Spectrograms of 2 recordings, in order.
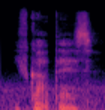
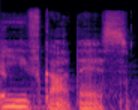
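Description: First: It is said in a stern, flat way. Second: It is said in an animated, lively way.

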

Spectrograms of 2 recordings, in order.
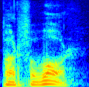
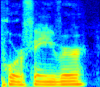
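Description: First: It is said with a native Spanish accent. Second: It is said with an American-English accent.

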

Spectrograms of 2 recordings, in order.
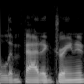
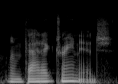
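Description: First: It is said at normal conversational speed. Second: It is said slowly and deliberately.

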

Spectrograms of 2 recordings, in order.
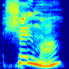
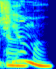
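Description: First: The name starts with an 'sh' sound. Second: The name starts with a 'ch' sound. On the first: The speaker calls it wrong. "Not Shoma" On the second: The speaker calls it right. "When she says it, she introduces us. I'm Chioma"

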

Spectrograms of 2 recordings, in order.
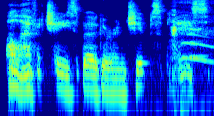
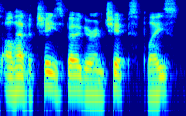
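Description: First: It is said in a whisper. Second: It is said in a normal voice.

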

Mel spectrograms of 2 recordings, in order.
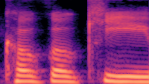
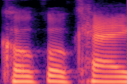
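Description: First: The second word is pronounced like 'key'. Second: The second word is pronounced like 'kay'. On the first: The speaker calls it right. "I'm going to say Coco Key" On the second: The speaker calls it wrong. "I hate calling it Coco K because that's wrong"

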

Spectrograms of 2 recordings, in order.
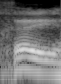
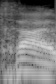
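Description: First: The vowel sounds like the 'ay' in day. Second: The vowel sounds like the 'i' in high. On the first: "the Chei has a Tzeirei" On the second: "you say Chay with a Pasach under the Ches"

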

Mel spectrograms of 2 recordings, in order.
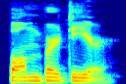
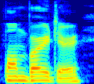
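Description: First: The name ends with a 'dee-er' sound. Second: The name ends with a 'dor' sound. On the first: The speaker calls it right. "It's clearly Bombirdier" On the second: The speaker calls it wrong. "you're pronouncing it wrong again. It's not Bombirdor"

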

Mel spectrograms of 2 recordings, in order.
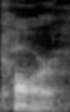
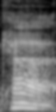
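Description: First: It has a general accent with the r. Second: It has a Boston accent with no r.

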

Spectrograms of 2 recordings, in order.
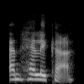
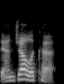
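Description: First: The name is said with Spanish pronunciation. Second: The name is said with English pronunciation. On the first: This is how the owner of the name says it. The speaker calls it right. "she goes, Angelica. And she'll keep doing it until they say it properly" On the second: This is how English speakers read the name. The speaker calls it wrong. "If you're speaking English, like that's how you would pronounce it"

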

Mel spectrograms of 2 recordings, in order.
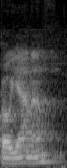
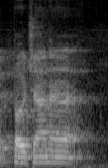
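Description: First: The J is silent. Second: The J is sounded like an English J.

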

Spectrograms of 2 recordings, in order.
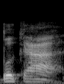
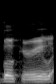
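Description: First: The name is said in a put-on British accent. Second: The name is said in a plain American accent. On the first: The speaker calls it right. "I think it was more like Booker. ... his British accent" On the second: The speaker calls it wrong. "we said Booker"

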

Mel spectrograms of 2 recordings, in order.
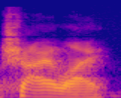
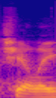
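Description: First: The word rhymes with highlight. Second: The word does not rhyme with highlight. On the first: It names the small New York town. The speaker calls it right. "rhymes with highlight" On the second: It names the South American country. The speaker calls it wrong. "not Chile"

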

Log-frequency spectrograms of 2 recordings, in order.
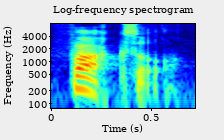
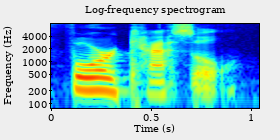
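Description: First: It is said with a New England accent. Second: It is said in full, as spelled. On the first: "if you're from some parts of New England" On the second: "It looks like the word forecastle"

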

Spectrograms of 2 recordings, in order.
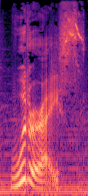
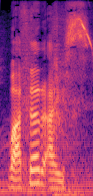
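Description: First: It is said in a Philadelphia accent. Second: It is said in a general, non-Philadelphia accent. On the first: "we're both in the Philly area. Right, and that's why I say water ice" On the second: "not water ice"

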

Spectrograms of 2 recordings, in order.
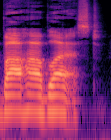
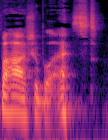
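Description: First: Baja is said the usual way, two syllables. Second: Baja is said with an extra 'sh' syllable.

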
